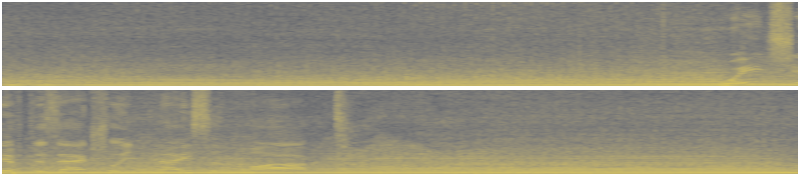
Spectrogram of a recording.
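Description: A small engine drones steadily and close by.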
